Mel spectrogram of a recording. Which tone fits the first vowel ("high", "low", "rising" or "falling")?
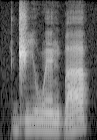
low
